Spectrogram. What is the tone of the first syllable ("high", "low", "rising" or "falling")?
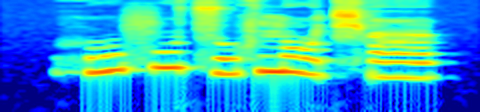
rising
